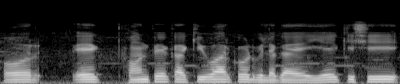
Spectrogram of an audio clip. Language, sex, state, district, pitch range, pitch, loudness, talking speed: Hindi, male, Rajasthan, Bikaner, 105-115 Hz, 110 Hz, -15 LUFS, 180 wpm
